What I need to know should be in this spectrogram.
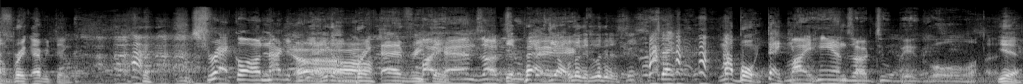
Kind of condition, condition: setting, live audience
